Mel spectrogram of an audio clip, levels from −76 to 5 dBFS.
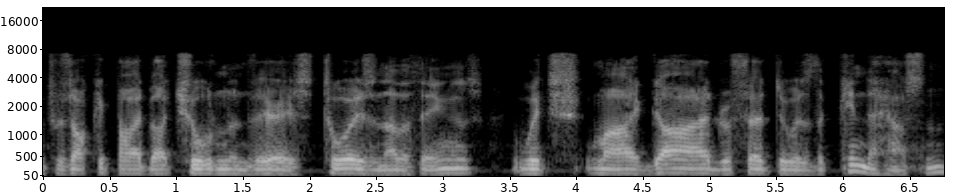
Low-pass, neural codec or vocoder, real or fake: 7.2 kHz; none; real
